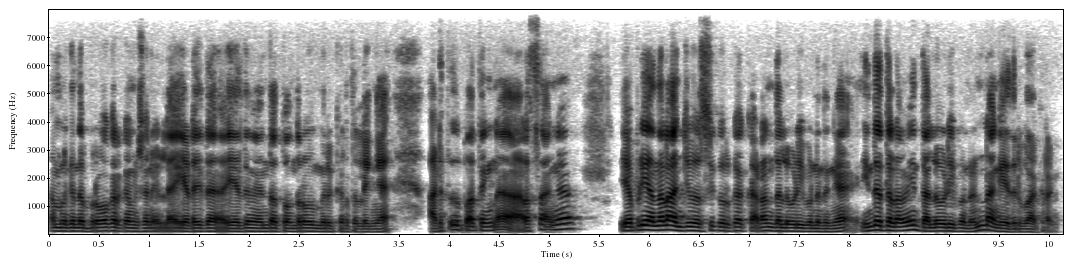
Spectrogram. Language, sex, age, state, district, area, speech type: Tamil, male, 45-60, Tamil Nadu, Erode, urban, spontaneous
